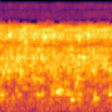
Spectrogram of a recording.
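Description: River water flows steadily during mining prospection fieldwork in the DRC, a continuous soft broadband rush with no pauses, moderately quiet and alone without voices.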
